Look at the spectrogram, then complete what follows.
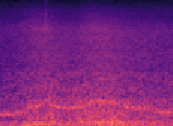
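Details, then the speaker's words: Hyundai Tiburon cold start after a transmission fix: engine catches after a couple of pedal pumps and revs smoothly with an even, steady note and no knocks or ticks; sounds so good, a healthy normal cold start. "sounds so good she sounds so good"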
